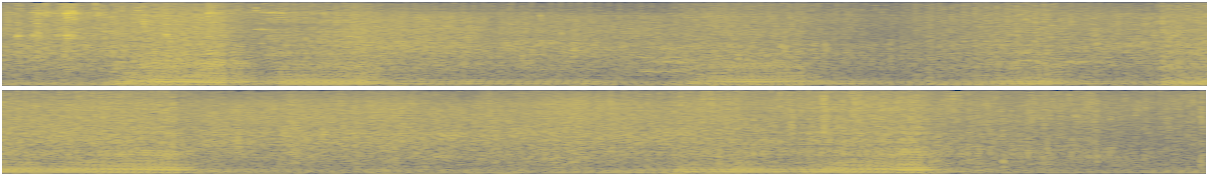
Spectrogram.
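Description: A motorcycle engine rumbles and revs up and down repeatedly.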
